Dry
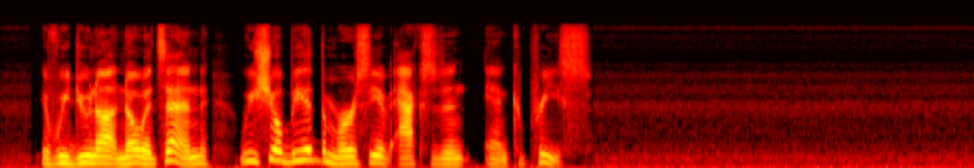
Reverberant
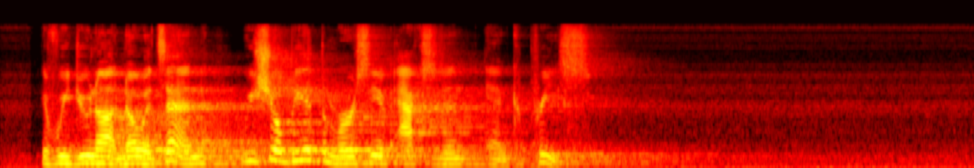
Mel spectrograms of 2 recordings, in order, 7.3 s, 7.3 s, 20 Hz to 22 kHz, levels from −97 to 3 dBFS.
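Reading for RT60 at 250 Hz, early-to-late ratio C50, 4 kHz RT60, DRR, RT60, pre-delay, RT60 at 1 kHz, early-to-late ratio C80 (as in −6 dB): 3.2 s, 10.0 dB, 1.5 s, 8.0 dB, 2.5 s, 9 ms, 2.1 s, 11.0 dB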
